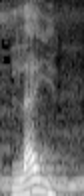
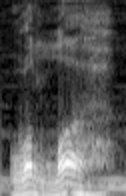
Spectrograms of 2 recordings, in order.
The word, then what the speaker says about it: Wallah: L'aïe n'est pas un nom d'Allah et il est important de cesser immédiatement le fait de jurer ainsi. La façon correcte de le prononcer est de dire « Wallah » et le mieux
